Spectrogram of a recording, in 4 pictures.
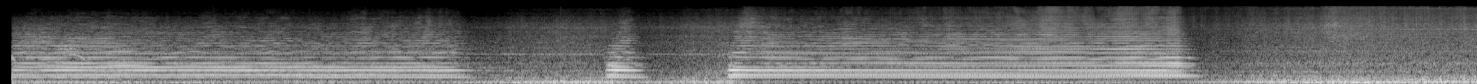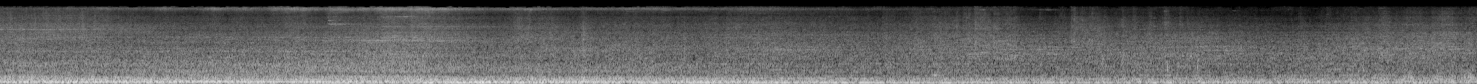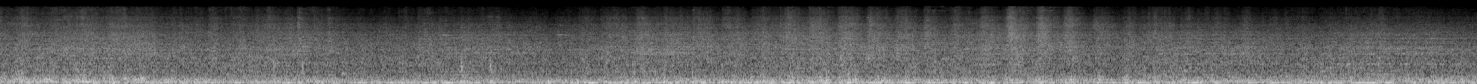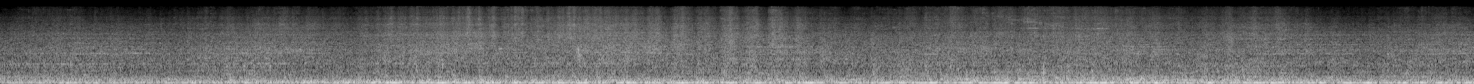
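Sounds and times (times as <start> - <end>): locomotive air horn chord: 0.1 - 5.0, 6.0 - 6.6, 7.2 - 12.2
locomotives rumbling past: 3.3 - 59.0
wheels clacking on rails: 5.0 - 59.0.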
